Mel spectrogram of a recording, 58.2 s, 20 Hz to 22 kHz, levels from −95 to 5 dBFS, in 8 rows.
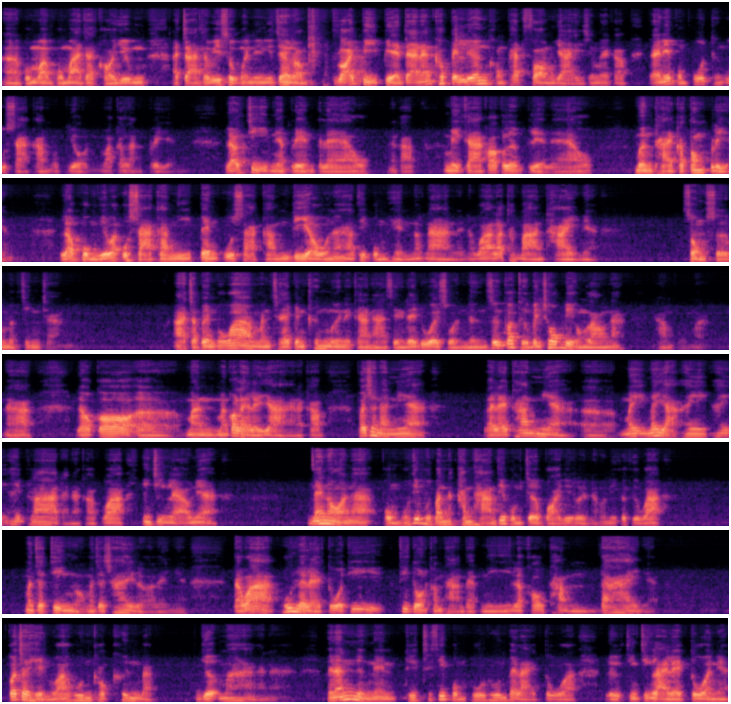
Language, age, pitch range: Thai, 30-49, 80-115 Hz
